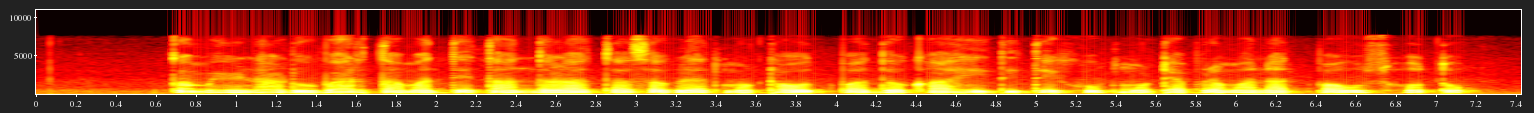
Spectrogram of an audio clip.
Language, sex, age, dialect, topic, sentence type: Marathi, female, 31-35, Northern Konkan, agriculture, statement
